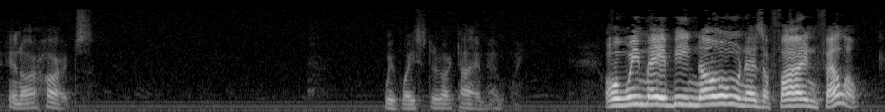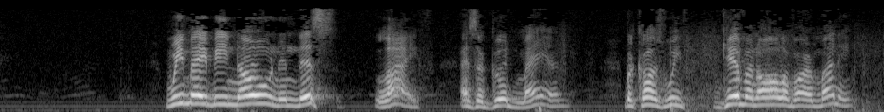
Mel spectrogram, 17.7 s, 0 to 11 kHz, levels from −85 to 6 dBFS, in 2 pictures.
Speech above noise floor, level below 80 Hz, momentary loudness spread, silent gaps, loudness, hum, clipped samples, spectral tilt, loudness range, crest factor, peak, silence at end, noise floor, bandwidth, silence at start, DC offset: 40 dB; -56 dBFS; 21 LU; none; -18 LUFS; none; under 0.1%; -6 dB/octave; 22 LU; 18 dB; -2 dBFS; 0.3 s; -58 dBFS; 8.6 kHz; 0.1 s; under 0.1%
